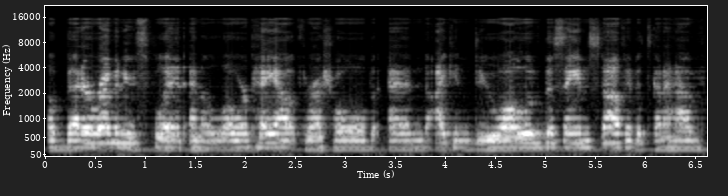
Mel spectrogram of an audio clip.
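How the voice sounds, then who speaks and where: A woman's voice: rumbling low, monotone, moderate pace, over loud music, pitched below the performer's own voice, low-quality recording. A woman speaking through a robot voice changer that turns her into a robot child, chatting in a rambling way. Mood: flat robotic. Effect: robot voice changer filter.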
